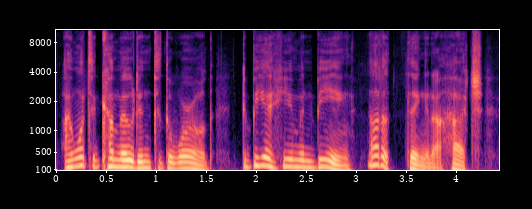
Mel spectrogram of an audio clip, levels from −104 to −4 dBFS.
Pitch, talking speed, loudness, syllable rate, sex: 140 Hz, 245 wpm, -17 LUFS, 6.1 syllables/s, male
